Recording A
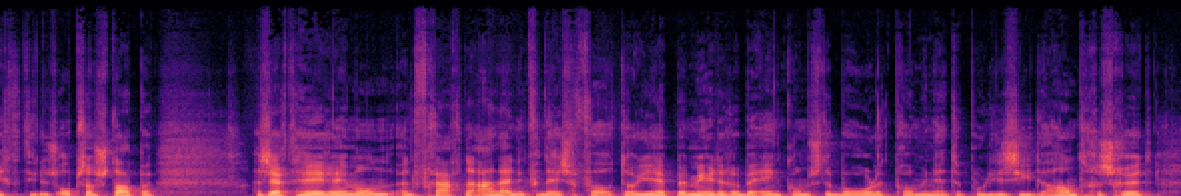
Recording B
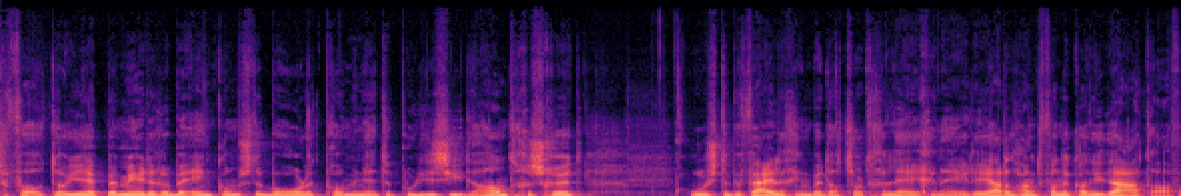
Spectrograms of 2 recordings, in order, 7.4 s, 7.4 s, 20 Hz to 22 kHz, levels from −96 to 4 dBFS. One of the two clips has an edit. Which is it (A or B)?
A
